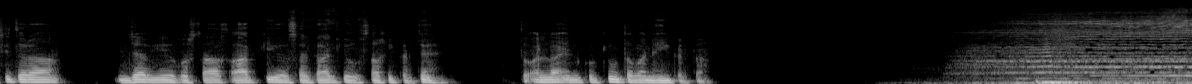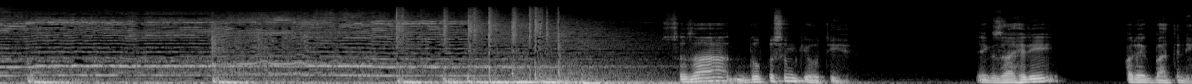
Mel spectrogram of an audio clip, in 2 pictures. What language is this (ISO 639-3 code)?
urd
